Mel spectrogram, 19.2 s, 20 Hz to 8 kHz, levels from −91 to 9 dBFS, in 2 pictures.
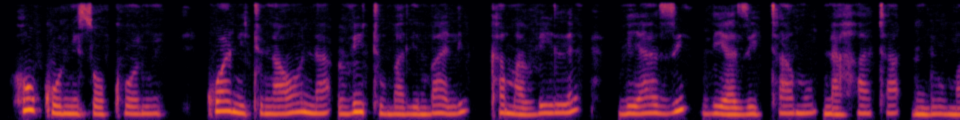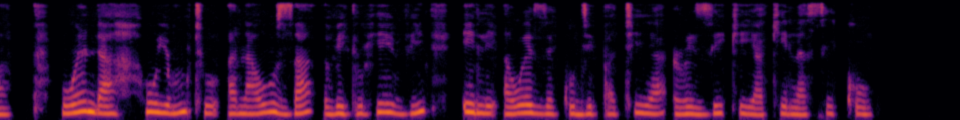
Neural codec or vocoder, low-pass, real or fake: codec, 16 kHz, 8 kbps, FreqCodec, smaller model; 7.2 kHz; fake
